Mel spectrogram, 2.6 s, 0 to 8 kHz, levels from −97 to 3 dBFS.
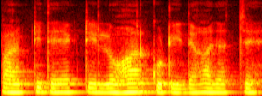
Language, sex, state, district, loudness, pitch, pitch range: Bengali, male, Assam, Hailakandi, -18 LUFS, 130 Hz, 130-135 Hz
